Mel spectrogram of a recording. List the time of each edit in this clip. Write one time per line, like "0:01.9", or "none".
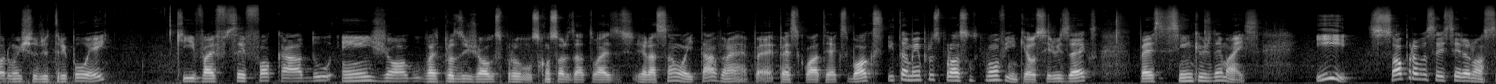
none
